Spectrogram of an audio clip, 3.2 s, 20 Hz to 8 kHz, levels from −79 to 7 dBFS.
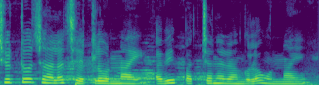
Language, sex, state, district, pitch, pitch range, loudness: Telugu, female, Telangana, Mahabubabad, 225 Hz, 205-265 Hz, -12 LUFS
